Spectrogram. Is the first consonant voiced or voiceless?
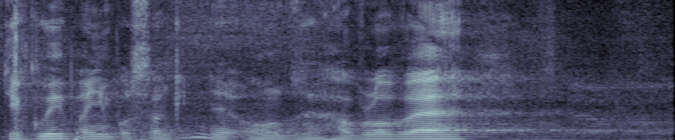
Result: voiced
